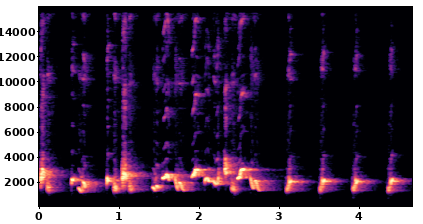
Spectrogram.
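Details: Sooty-headed bulbul singing full 'ropel' song for use as a master tutor recording for caged birds: jumbled fast chattering whistles, then four well-spaced clear slurred phrases near the end.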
